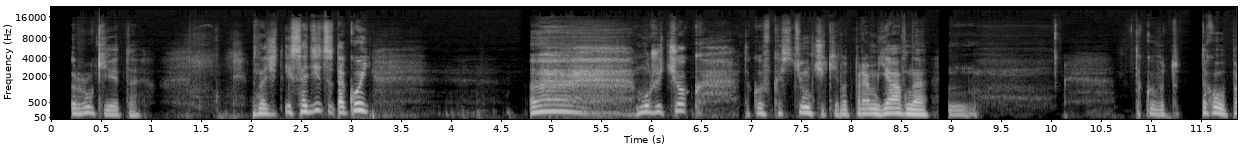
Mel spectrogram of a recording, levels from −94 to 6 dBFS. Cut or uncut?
cut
